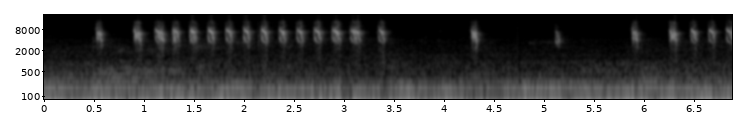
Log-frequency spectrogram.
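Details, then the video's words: Velvet-fronted nuthatch: a fast burst of high, clipped notes followed by scattered single chips and a short closing run. "SUARA BURUNG RAMBATAN PARUH MERAH"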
